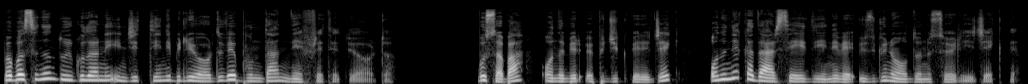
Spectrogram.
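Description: A man reading a novel aloud as an audiobook narrator, in a measured, steady way. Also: a little high, gravelly, no echo, studio quality.

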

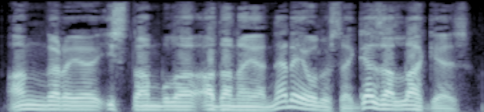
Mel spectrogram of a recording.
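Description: A man voicing a boisterous, teasing young village barber. His voice is raised and higher than his own, in a storybook reading. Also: lively intonation, a little fast, no echo, studio quality, lightly acted. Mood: joking. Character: joking rowdy young male village barber.

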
